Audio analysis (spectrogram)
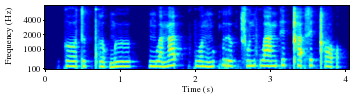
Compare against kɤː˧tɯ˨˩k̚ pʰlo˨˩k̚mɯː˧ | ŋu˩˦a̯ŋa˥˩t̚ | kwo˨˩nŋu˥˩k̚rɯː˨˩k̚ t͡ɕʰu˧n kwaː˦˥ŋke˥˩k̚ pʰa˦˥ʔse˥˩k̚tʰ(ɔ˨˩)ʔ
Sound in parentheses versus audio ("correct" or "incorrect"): correct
